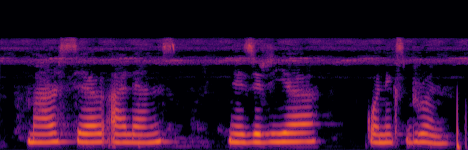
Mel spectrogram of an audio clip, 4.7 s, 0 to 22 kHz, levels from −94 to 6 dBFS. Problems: background sounds at intervals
